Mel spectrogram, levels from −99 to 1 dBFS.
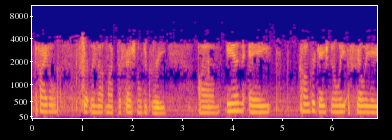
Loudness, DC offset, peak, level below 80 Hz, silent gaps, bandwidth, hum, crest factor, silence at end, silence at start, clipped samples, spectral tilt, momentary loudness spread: -16 LUFS; under 0.1%; 0 dBFS; -56 dBFS; none; 5 kHz; none; 16 dB; 0 s; 0 s; under 0.1%; -9.5 dB/octave; 13 LU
